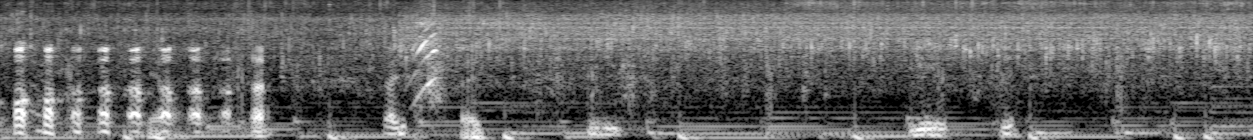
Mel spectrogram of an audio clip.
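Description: Pork belly sizzling on a cast-iron cauldron-lid (sotttukkeong) griddle, stirred with chopsticks, a steady frying hiss. A quick burst of laughter sounds over it in the first second or so.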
